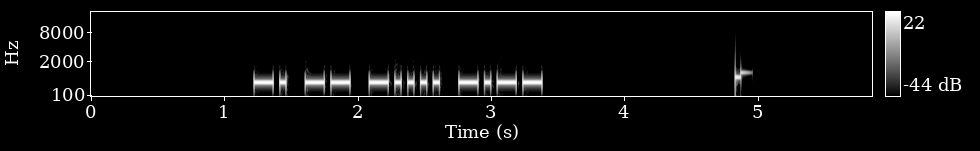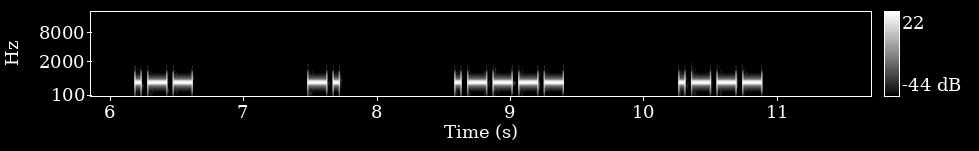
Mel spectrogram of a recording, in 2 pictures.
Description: Morse code, heard as a keyed tone, about 25 wpm, spaced as for 13 wpm, 700 Hz. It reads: NM6Y WN1J
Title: USA Call Signs - 4 Characters - 6x Character Spacing - 25wpm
